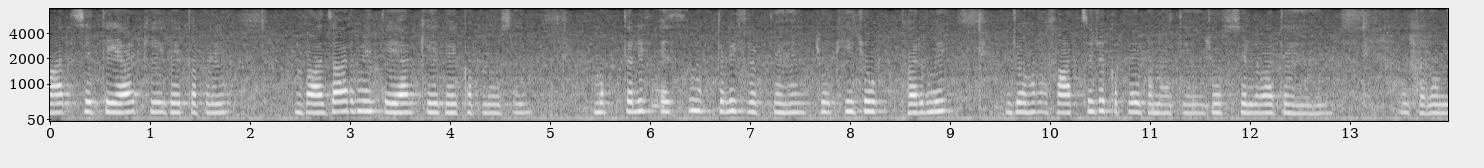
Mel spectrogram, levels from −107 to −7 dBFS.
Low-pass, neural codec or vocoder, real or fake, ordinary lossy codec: none; codec, 16 kHz, 8 kbps, FreqCodec, smaller model; fake; none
